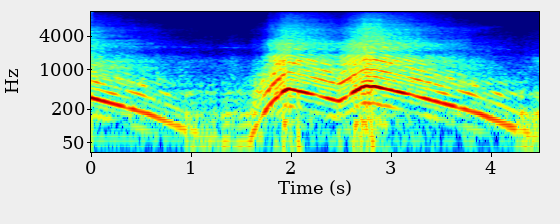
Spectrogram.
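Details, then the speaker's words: 2010 Honda CBR600RR (PC40) 599cc inline-four, Yoshimura RS5 exhaust with decibel killer fitted: crisp clean blips rising and falling smoothly with a deep even note; healthy free revving. "well it sounds amazing and if i take the db killer out of it it's it's too loud"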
